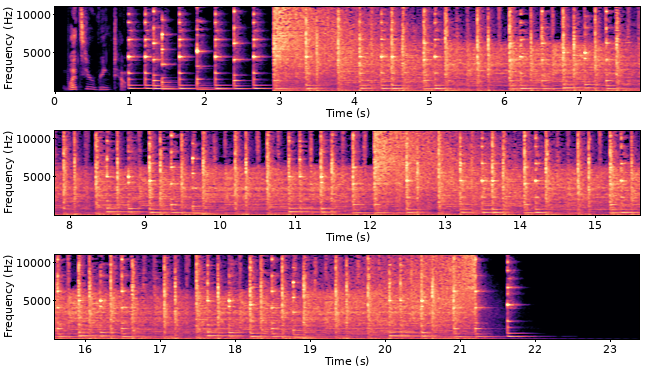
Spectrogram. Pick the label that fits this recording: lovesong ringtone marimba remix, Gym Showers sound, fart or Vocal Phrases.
lovesong ringtone marimba remix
